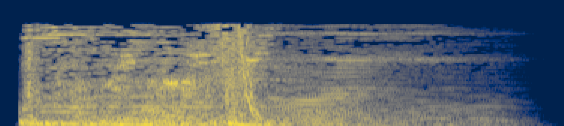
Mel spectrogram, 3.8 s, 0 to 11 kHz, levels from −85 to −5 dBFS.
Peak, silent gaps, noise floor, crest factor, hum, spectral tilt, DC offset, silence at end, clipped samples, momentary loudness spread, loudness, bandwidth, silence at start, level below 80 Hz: 0 dBFS; none; -45 dBFS; 16 dB; none; -8.5 dB/octave; under 0.1%; 0.5 s; under 0.1%; 21 LU; -15 LUFS; 5.8 kHz; 0.15 s; -20 dBFS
